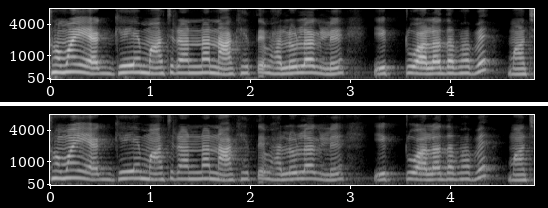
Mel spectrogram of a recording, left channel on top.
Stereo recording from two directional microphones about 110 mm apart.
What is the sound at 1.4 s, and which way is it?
A woman's voice, 30° left (ahead or behind).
